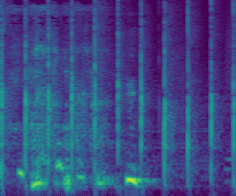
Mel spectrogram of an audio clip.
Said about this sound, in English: Yes, I am too inclined to clap.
